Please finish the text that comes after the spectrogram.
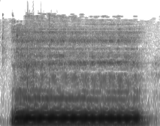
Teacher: the Nun pronounced through the nasal articulation zone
